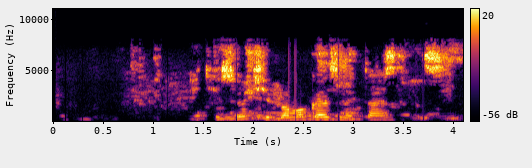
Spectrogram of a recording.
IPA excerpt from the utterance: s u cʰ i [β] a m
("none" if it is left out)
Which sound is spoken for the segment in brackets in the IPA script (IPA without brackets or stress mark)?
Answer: v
